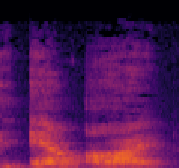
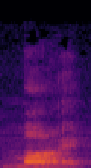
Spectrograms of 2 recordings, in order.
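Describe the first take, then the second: First: Both words are said separately and in full. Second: The words merge into one short syllable.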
